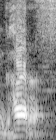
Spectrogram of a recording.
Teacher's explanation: रा पर थोड़ा हम लोग बल देते हैं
